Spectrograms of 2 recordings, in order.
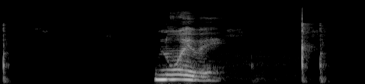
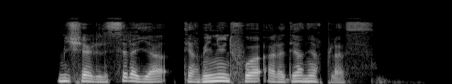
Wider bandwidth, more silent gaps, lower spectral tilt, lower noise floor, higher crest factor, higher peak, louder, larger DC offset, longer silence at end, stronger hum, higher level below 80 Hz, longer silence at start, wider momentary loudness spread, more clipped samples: first, 13 kHz vs 9.4 kHz; neither; about the same, -5 dB/octave vs -6 dB/octave; first, -84 dBFS vs -78 dBFS; first, 22 dB vs 16 dB; about the same, -8 dBFS vs -8 dBFS; second, -25 LUFS vs -22 LUFS; neither; second, 0.4 s vs 0.7 s; neither; second, -76 dBFS vs -54 dBFS; second, 0.05 s vs 0.6 s; first, 24 LU vs 15 LU; neither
